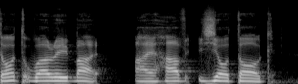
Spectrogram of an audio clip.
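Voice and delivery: imitated Russian accent. Retelling what a big Russian bloke said after grabbing Billy the dog: Russian accent. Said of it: "that's a Russian accent, isn't it?".

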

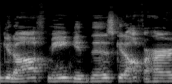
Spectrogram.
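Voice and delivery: distraught screaming in alarm. Retelling a movie scene where she pushes the love interest away: imitating someone screaming. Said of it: "she started screaming".

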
